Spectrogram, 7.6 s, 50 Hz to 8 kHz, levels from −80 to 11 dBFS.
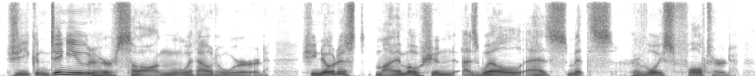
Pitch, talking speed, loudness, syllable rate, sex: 125 Hz, 145 wpm, -19 LUFS, 4.2 syllables/s, male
